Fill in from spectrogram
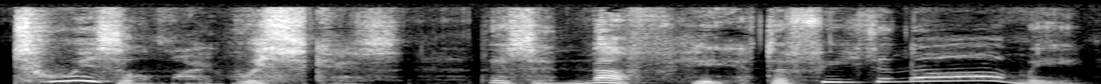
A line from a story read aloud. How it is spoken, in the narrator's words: exclaimed the badger, wide-eyed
